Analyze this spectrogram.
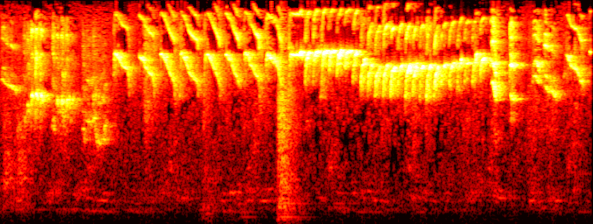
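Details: Canary singing on a tutor recording for pet birds: rapid series of descending high whistled slurs, then a long, even, very high rolling trill, broken by a brief sharp note midway.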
